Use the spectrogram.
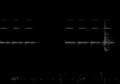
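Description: A timer alarm goes off in faint repeated electronic beeps, two short pulsed bursts separated by a brief gap, with no talking.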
